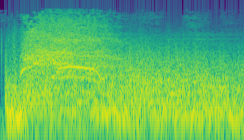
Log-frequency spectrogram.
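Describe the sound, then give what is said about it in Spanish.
A sudden booming thunderclap breaks out and rolls on as a dense, loud rumble, while a high, wavering scream cuts through it for about the first second. “De repente, como rompiendo pausa y silencio, se escucharon un trueno y un alarido.”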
